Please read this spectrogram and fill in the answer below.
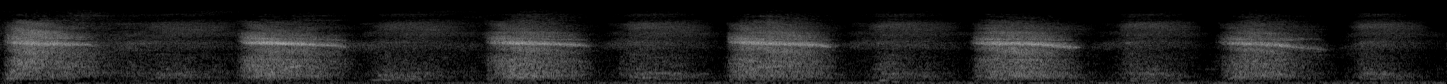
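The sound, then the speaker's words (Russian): Forceful breathing in a kriya meditation: sharp exhales, blown out as if putting out a candle. Six loud, hissing breaths come at a steady pace, with softer breaths between them, and no talking. “задувание свечи, вдох. Мощнее вдох.”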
